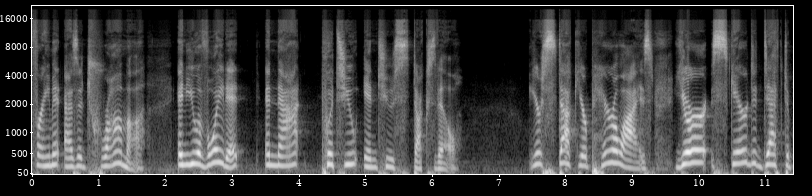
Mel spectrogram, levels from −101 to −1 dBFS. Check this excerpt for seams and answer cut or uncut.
cut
